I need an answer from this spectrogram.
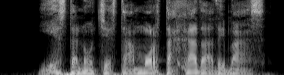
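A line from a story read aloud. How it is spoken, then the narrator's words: Murmuring. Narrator (Spanish): murmuró Gimli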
